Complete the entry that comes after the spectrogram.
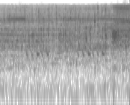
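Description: Water running from a connected pipe into a watermelon field, a steady trickling, splashing flow heard close and continuous, with no voices.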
